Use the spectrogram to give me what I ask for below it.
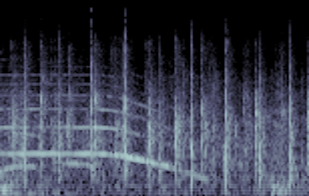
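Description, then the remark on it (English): An audience applauds with a steady patter of many hands clapping, sharp claps popping out irregularly, while a long whistle-like tone glides downward over the first two seconds. “Big round of applause.”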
